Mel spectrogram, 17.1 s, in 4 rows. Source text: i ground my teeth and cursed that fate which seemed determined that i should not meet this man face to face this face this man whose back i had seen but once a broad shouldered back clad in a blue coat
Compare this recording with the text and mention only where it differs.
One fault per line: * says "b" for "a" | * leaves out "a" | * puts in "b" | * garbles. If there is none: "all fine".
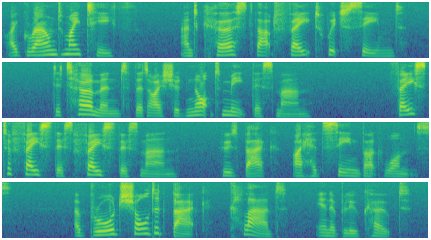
all fine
